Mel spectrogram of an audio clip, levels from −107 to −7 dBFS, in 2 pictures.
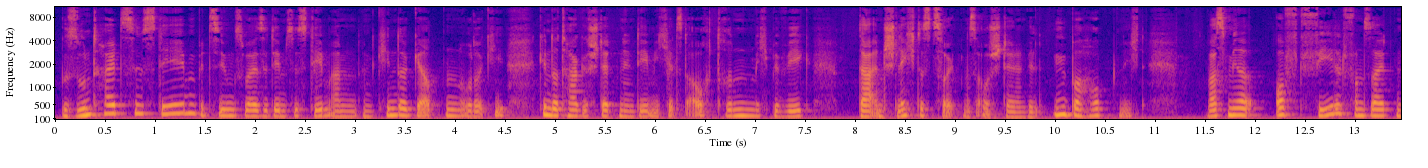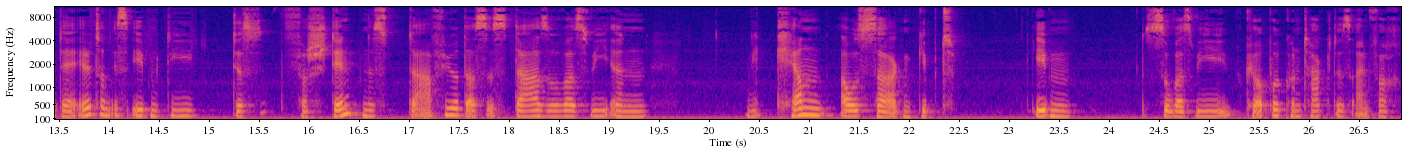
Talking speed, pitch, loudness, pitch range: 120 wpm, 170 Hz, -38 LUFS, 150-185 Hz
